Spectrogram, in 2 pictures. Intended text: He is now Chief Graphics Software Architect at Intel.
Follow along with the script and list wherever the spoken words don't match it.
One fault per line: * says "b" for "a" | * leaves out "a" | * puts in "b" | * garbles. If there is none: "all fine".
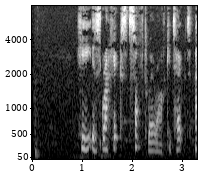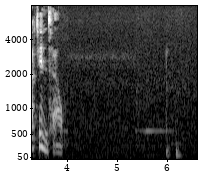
* leaves out "now Chief"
